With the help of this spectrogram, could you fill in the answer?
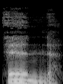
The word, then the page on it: n: English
